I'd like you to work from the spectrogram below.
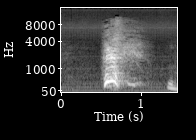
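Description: A man lets out a single sharp sneeze, close and fairly loud, followed a moment later by a short low vocal sound.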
